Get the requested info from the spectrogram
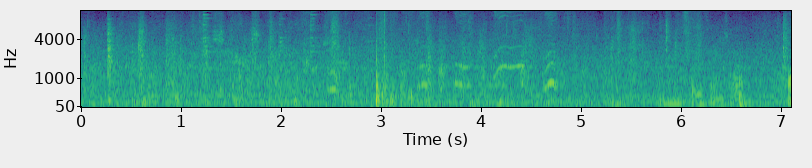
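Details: Newborn Weimaraner puppies give short, high squeaky whimpers, several bending upward then down in quick succession midway through, while a woman talks softly nearby over a steady low hum and faint clicking sounds.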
